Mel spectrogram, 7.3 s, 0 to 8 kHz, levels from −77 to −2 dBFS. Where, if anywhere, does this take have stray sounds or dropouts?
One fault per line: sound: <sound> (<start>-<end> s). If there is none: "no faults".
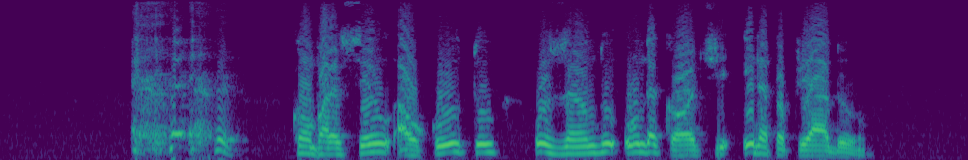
sound: cough (1.0-1.9 s)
